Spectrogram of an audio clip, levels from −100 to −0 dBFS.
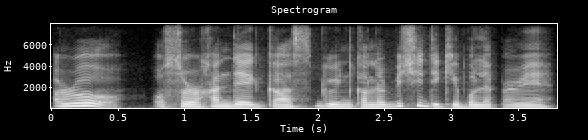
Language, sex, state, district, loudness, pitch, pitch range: Nagamese, female, Nagaland, Dimapur, -16 LUFS, 190 Hz, 180-210 Hz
